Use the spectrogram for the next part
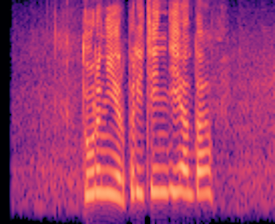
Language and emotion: Russian, positive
